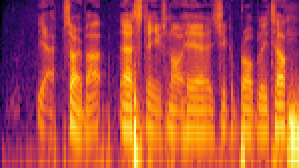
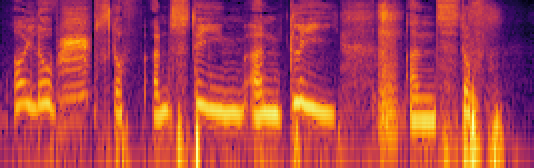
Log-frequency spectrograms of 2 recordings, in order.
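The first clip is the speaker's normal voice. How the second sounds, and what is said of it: Camp imitation of another person's voice. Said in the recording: “This is my really camp Steve impression.”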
